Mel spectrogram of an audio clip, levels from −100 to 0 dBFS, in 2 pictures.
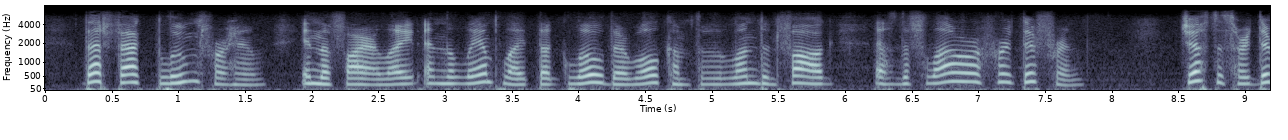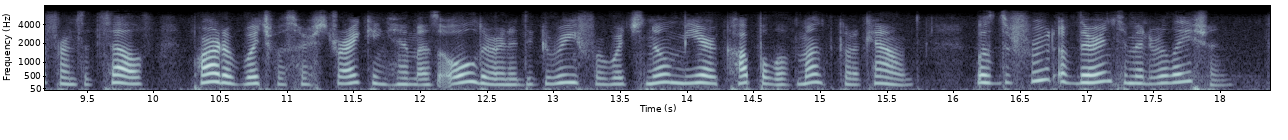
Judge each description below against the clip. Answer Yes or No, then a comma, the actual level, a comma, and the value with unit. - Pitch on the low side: No, high, 235 Hz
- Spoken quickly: No, average, 185 wpm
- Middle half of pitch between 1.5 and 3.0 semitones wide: No, average, 4.2 semitones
